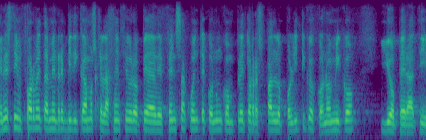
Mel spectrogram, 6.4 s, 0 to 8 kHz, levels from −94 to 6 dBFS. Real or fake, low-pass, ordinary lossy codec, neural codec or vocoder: real; 7.2 kHz; Opus, 16 kbps; none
